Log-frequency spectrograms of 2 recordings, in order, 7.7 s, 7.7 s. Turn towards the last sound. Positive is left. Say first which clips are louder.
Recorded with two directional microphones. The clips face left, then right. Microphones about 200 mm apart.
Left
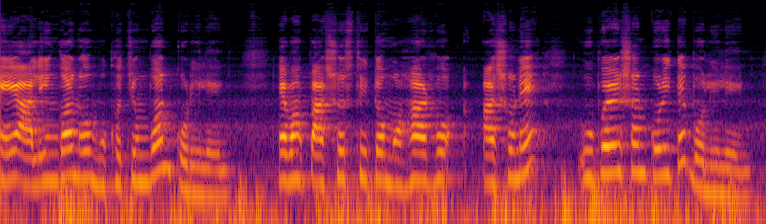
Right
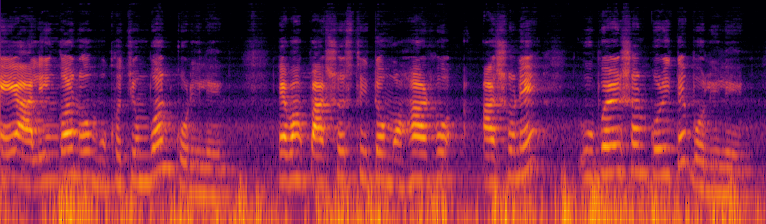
# left 5 dB
turn(degrees=35)  # may be behind; listen again after turning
